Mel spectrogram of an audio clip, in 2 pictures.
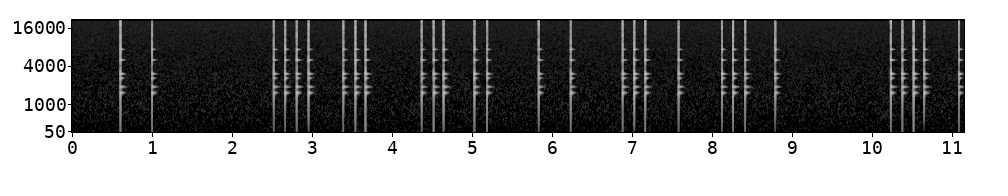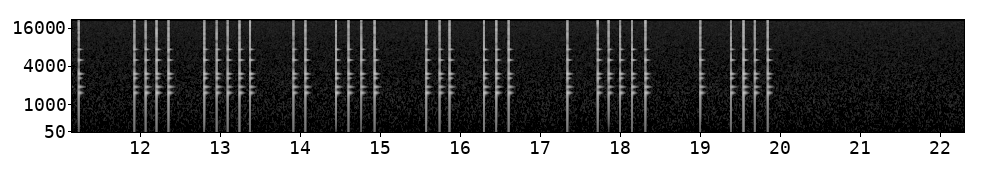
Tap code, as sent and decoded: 1-1 / 4-3 3-2 1-1 3-1 3-1 / 4-2 4-5 2-4 3-3 1-5 1-4
A SMALL RUINED

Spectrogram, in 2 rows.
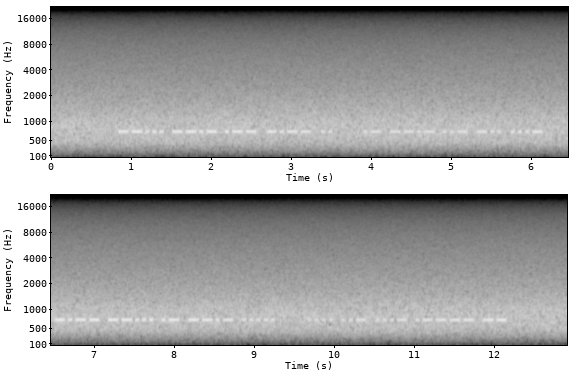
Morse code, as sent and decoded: --... --.- .-- -.-- .. / .- --.- ..- -.. ...- / -.-- --... .- --.- ..... / .... ..- ...- .---- --
7QWYI AQUDV Y7AQ5 HUV1M

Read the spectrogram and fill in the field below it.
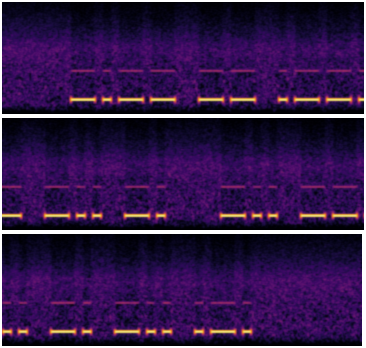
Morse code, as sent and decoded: -.-- -- .--- -.. -. / -.. --.. -. -.. .-.
YMJDN DZNDR

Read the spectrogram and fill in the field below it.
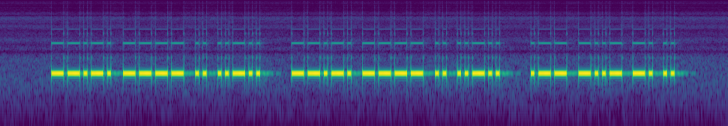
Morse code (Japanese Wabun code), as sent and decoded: --.-. ---- .. ..-.. / --.-. ---- .. ..-.. / .-- -..- -. ..
シゴト シゴト ヤマダ

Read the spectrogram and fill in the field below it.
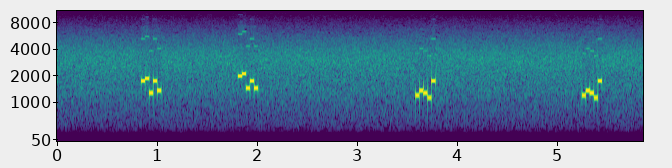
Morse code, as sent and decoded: none

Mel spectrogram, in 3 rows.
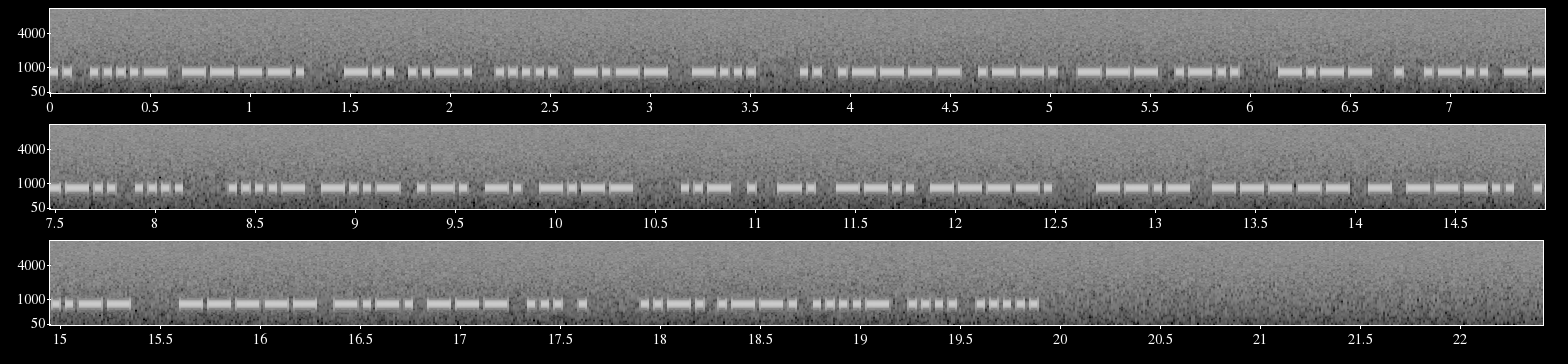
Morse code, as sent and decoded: … / -.. ..-. ..... -.-- -... / .. .---- .--. --- .-.. / -.-- . .-.. ---.. .... / ....- -..- .-. -. -.-- / ..- . -. --.. ----. / --.- ----- - ---.. ...-- / ----- -.-. --- ... . / ..-. .--. ....- .... .....
… DF5YB I1POL YEL8H 4XRNY UENZ9 Q0T83 0COSE FP4H5

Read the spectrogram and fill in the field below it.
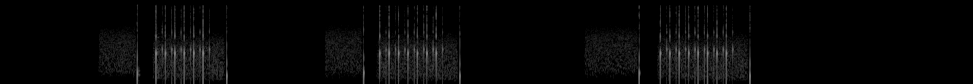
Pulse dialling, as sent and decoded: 6 / 7 / 8
6 7 8

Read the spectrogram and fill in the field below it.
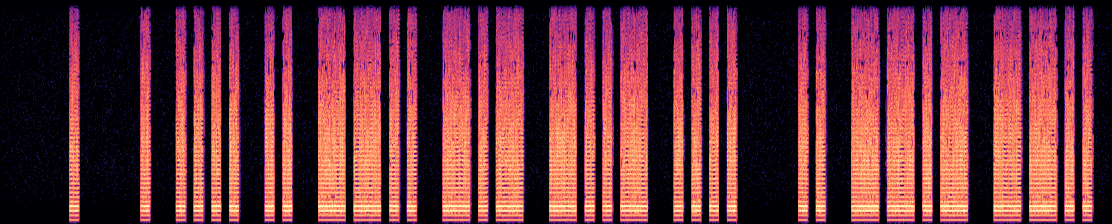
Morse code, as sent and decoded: . / . .... .. --.. -.- -..- .... / .. --.- --..
E EHIZKXH IQZ

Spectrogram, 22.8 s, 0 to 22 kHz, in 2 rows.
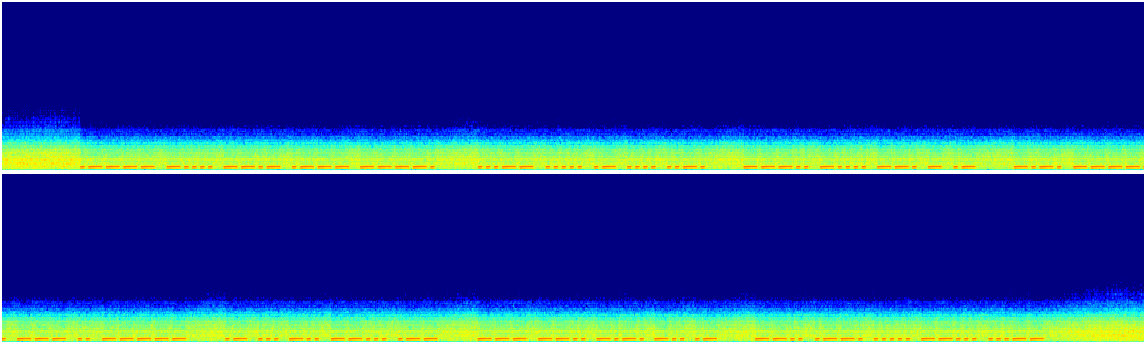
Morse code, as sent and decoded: .---- -.... --.- .--- ----. / ...-- ..... .- .... ..-. / ---.. -.... --. - .- / -.-. ----. --- .. ----- / .- ... -.. --... .-- / --- --.. -.-. -.. .- / --.. .--. ..... --... ...--
16QJ9 35AHF 86GTA C9OI0 ASD7W OZCDA ZP573

